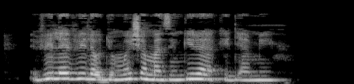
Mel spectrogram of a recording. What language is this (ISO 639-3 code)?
swa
